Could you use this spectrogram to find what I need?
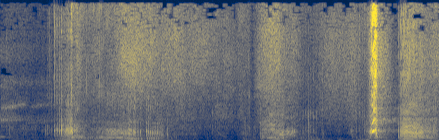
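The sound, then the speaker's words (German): Zipper pulls and soft rustling as things are packed into a pencil case. The handling comes in a few uneven bursts, with one sharp, bright zip or click near the end. “ich mache erstmal mit dem Mäppchen. Weil ich gerade mein Mäppchen so sehe. Alles kurz einpacken.”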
